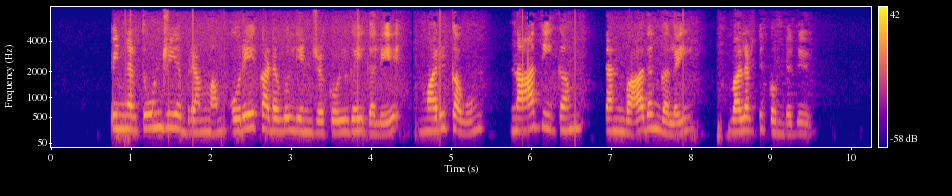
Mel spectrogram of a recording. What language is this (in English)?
Tamil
